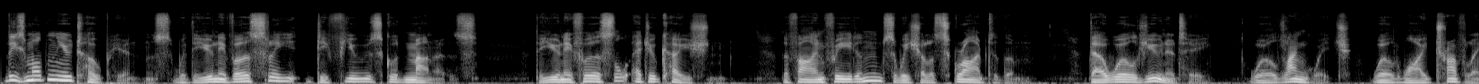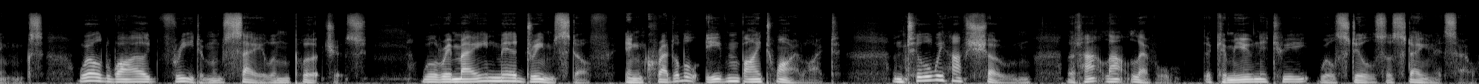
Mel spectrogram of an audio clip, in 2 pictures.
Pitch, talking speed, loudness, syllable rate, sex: 110 Hz, 110 wpm, -18 LUFS, 4.1 syllables/s, male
